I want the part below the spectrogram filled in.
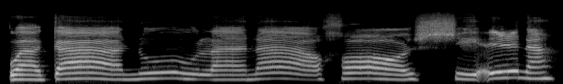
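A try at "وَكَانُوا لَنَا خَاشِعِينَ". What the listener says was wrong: Wakanu jadi dinikmati, di mad itu ditekan, ditahan. Tahan dengan lembut, dengan mesra.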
